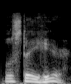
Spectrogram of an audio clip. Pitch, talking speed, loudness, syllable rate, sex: 125 Hz, 250 wpm, -14 LUFS, 6.6 syllables/s, male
